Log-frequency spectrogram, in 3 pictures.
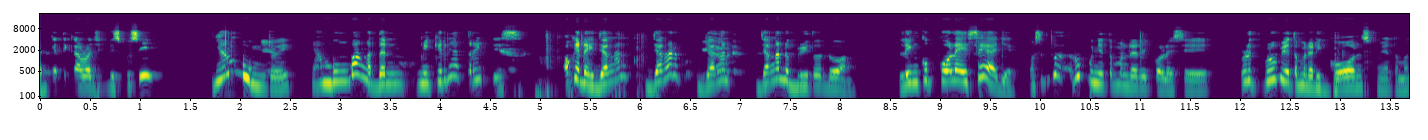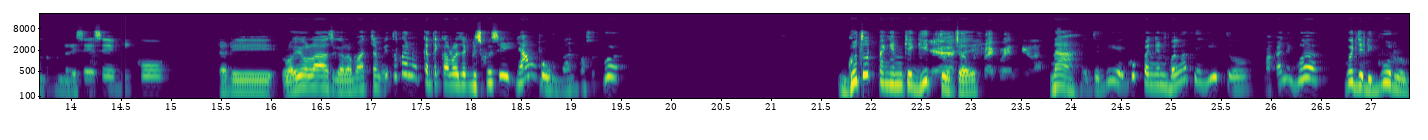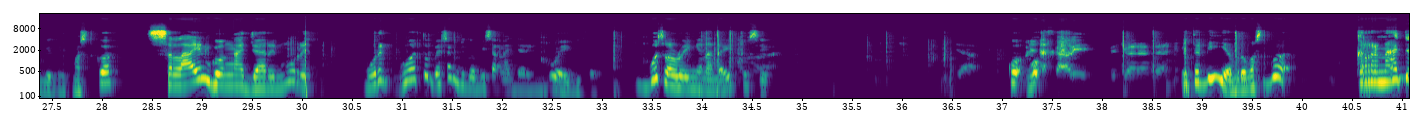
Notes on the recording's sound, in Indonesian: Ini podcast perdana yang dilakuin tanpa ada orangnya langsung alias lewat call Whatsapp! Udah pake audio seadanya, putus-putus pas di call, ehh banyak gangguannya pula wkwkw.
